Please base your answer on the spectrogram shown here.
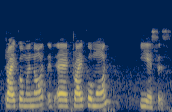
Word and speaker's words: trichomoniasis: नाउ these sign and symptom of sexually active female suggest of the organism Trichomonas vaginalis and it causes trichomoniasis, trichomoniasis, इसको हम इस तरह से pronounce करेंगे।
